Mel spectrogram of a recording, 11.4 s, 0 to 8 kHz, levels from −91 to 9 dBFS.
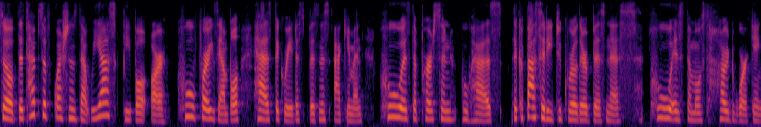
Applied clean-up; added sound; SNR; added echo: none; none; none; none.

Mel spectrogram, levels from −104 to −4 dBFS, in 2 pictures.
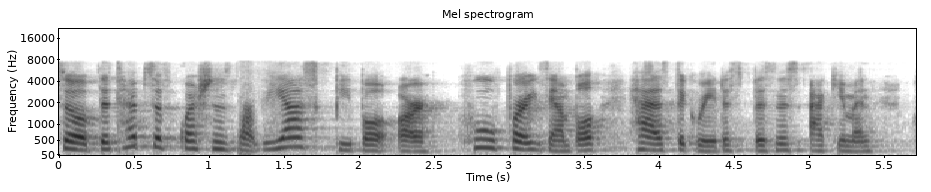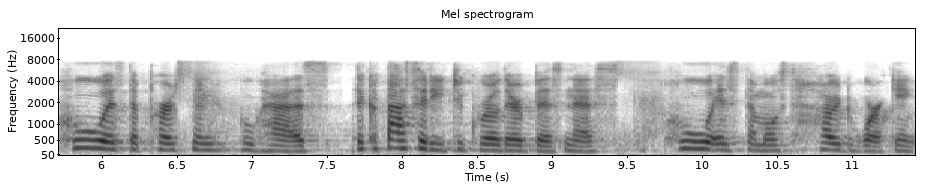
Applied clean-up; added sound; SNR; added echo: neural separator model SepFormer DNS4.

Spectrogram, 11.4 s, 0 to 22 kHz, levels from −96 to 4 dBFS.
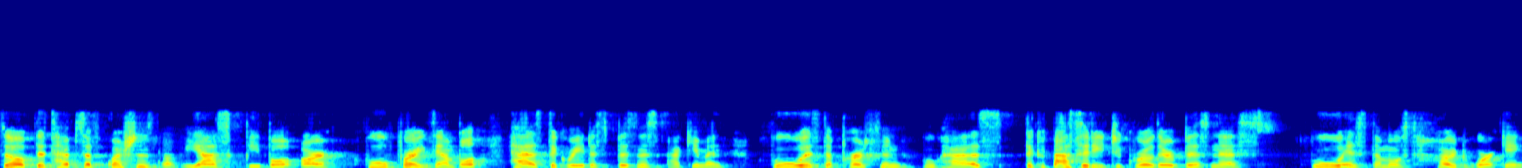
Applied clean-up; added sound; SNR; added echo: neural mask model DeepFilterNet 3.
